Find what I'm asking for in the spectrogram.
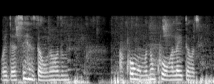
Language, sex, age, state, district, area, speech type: Manipuri, female, 30-45, Manipur, Imphal East, rural, spontaneous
